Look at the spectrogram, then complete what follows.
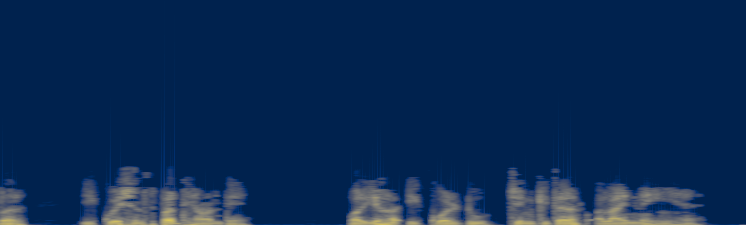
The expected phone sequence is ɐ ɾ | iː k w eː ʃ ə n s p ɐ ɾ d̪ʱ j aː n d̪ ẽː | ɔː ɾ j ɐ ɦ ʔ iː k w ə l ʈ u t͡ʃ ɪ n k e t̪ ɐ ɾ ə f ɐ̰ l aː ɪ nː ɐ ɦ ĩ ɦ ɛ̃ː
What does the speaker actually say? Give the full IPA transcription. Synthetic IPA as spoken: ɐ ɾ | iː k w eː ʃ ə n s p ɐ ɾ d̪ʱ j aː n d̪ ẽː | ɔː ɾ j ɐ ɦ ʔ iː k w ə l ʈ u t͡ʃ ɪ n k i t̪ ɐ ɾ ə f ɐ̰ l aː ɪ nː ɐ ɦ ĩ ɦ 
